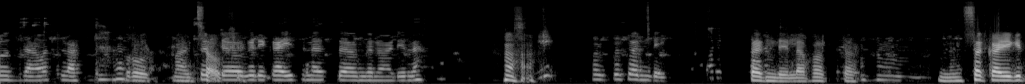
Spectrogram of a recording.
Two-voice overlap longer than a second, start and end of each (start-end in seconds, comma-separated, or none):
none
